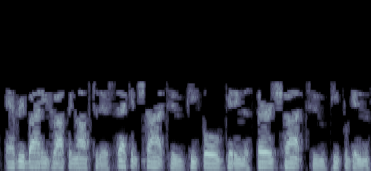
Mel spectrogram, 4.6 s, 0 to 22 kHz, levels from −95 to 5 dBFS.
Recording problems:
garbled, watery; badly; nothing above 2.5 kHz

